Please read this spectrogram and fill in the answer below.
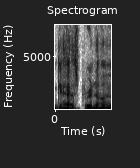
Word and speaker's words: Gaspar Noé: I will always hate saying Gaspar Noé, but that's the proper pronunciation.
